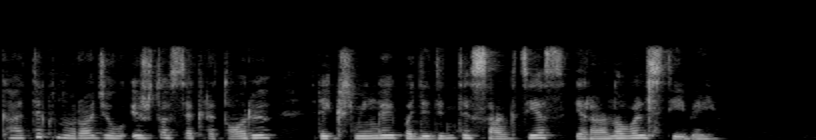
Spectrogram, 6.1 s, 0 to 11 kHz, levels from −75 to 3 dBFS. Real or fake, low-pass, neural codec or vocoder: real; 7.2 kHz; none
